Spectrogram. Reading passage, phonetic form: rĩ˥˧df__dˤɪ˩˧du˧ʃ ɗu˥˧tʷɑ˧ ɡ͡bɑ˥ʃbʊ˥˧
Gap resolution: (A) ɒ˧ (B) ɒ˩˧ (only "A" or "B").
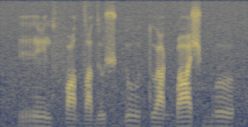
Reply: A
